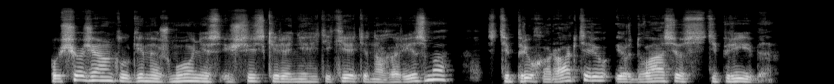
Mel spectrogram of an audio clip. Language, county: Lithuanian, Šiauliai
